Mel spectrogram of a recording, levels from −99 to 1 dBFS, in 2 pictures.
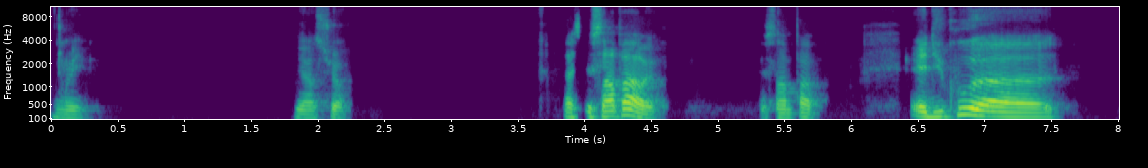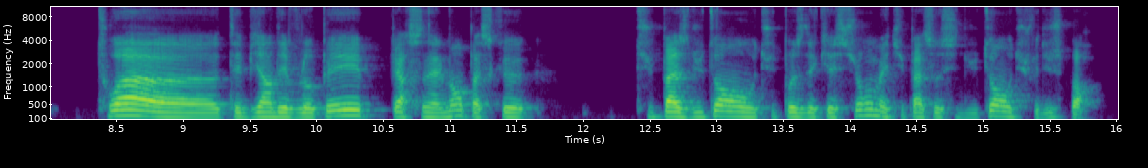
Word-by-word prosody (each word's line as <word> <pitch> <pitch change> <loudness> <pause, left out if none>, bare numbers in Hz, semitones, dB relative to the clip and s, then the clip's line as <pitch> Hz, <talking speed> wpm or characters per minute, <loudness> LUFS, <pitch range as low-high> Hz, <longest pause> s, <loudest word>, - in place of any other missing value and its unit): Moui. 110 -4 -10 1.5
Bien 115 -1 -6
sûr. - - -8 1.6
Bah, 130 - -1
c'est 135 - -3
sympa 155 +7 +5
ouais. 110 - -2 0.8
C'est - - -16
sympa 120 0 -5 0.7
et 140 - +4
du 140 +2 -1
coup, 195 +7 +4
heu, 135 -5 +5 0.7
toi, 140 -7 +4
heu, 125 - -10
tu 130 - -7
es - - -4
bien 135 +2 -2
développé 135 +6 0
personnellement, 145 -3 -6
parce 130 -5 -7
que 130 -1 -4 0.8
tu 135 - -17
passes 140 -2 +3
du 135 +1 -9
temps 150 -2 0
où 130 - -5
tu 130 - -18
te - - -34
poses 135 -2 -2
des 130 - -5
questions, 130 +8 -6
mais 140 -7 -5
tu 130 - -19
passes 130 0 -6
aussi 125 0 -10
du 120 0 -19
temps 155 -2 -2
où 140 - -5
tu - - -19
fais 115 - -17
du 125 +2 -13
sport? 130 +1 -9
135 Hz, 160 wpm, -22 LUFS, 125-150 Hz, 1.6 s, sympa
